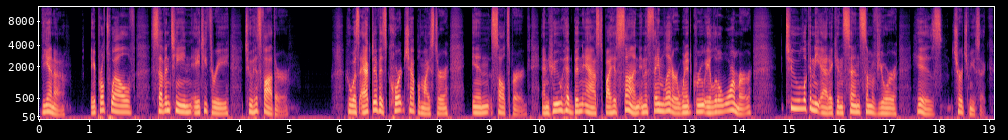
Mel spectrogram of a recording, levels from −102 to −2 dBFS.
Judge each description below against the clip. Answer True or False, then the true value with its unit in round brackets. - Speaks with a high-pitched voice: False (140 Hz)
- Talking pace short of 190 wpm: True (150 wpm)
